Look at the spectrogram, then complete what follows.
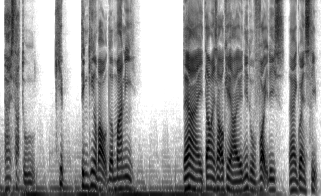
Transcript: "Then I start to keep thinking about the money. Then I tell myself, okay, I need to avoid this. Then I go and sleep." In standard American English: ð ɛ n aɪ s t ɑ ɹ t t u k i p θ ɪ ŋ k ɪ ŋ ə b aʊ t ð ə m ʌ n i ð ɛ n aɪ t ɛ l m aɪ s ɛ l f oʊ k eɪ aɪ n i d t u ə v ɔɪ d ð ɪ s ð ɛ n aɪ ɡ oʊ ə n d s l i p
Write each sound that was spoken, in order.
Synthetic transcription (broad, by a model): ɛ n aɪ s t ɑ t t u k i p t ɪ ŋ k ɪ ŋ ə b aʊ t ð ə m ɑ n i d ɛ n aɪ t ɛ l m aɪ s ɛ f oʊ k eɪ aɪ n i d t u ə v ɔɪ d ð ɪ s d ɛ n aɪ ɡ oʊ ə n s l i p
